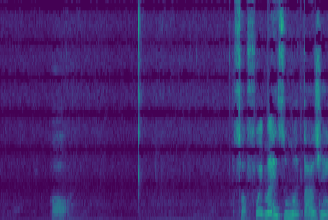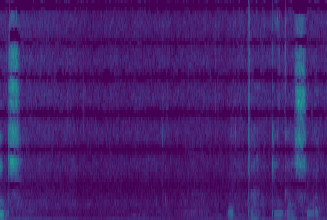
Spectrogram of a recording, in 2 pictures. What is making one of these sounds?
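Small beads click softly against each other as they are handled.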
